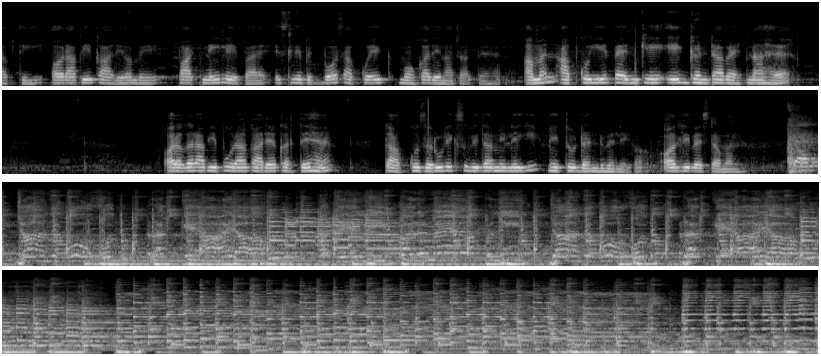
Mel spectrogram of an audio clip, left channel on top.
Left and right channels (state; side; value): different; both; correlation 0.00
